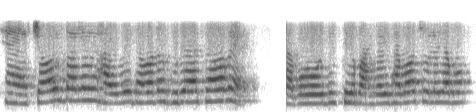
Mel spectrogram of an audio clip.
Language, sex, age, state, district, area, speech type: Bengali, female, 18-30, West Bengal, Purulia, rural, conversation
